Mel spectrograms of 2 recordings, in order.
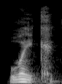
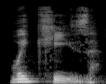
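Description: First: The word ends in a voiced z sound. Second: The word ends in an added iz syllable. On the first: "可以发z" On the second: "可以发is"

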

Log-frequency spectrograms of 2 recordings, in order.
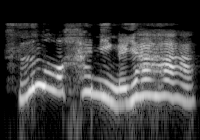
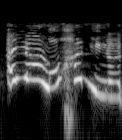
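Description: First: It is said in a calm, gentle tone. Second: It is said in a jumpy, startled tone.

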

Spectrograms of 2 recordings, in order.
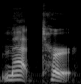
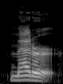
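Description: First: The t is a clear, released t sound. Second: The t is a quick flap like d. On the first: The speaker calls it wrong. "并不读成matter" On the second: The speaker calls it right. "而会读成matter，感受一下啊这样的一个区别"

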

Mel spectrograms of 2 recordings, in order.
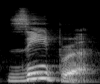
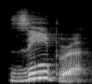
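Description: Both takes have the same delivery.

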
